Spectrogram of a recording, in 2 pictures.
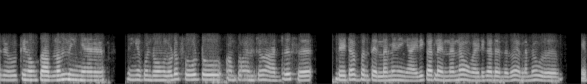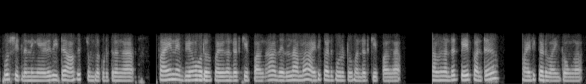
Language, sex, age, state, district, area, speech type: Tamil, female, 30-45, Tamil Nadu, Tiruchirappalli, rural, conversation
